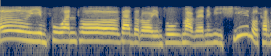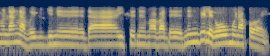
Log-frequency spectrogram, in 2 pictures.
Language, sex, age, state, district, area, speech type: Bodo, female, 45-60, Assam, Baksa, rural, conversation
